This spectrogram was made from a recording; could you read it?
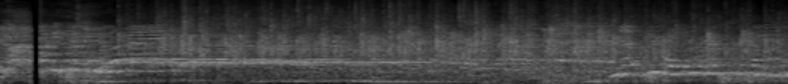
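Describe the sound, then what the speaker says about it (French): Students at a school menstrual hygiene awareness campaign applaud themselves, a dense crowd clapping steadily with a few cheers, close and loud, as a voice talks over it. "Applaudissez pour vous-même."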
